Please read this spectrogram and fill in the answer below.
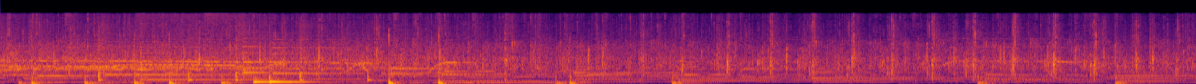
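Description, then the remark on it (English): An audience claps hands for the New Believer School in a dense, sustained round of applause, loudest at first and easing slightly, with keyboard chords playing underneath. “Clap your hands. Your loudest hand clap should be for them.”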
